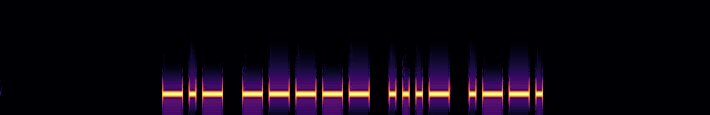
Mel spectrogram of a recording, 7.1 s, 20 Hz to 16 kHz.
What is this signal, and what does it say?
Morse code, heard as a keyed tone, about 18 wpm, 700 Hz. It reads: K0VP
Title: Speed Racing - USA 1x2 Call Signs 15wpm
